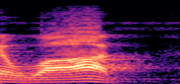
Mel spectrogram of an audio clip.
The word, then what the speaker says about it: walk: वाक में भी देखो, यहां ए वोवेल लेटर के बाद लगातार दो कॉन्सोनेंट लेटर है WALK, इसको वाल्क नहीं पढ़ते, वाक।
